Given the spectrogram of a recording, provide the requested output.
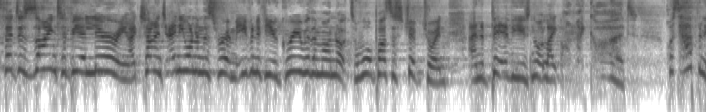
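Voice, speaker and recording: Her pitch is extremely high, and a woman talks at a very fast pace with ordinary pitch variation. Background noise is noticeable. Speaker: stand-up comedian. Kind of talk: stand-up comedy performance to a live audience.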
